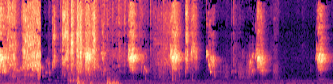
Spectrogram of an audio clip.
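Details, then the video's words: Pet budgerigars giving a burst of busy chatter, then spaced sharp chirpy squawks roughly every second, with a couple of low thumps or wing flutters and a faint indoor hum. "Muhabbet Kuşlarınız Bu Sese Bayılacak & Ötme Garanti"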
